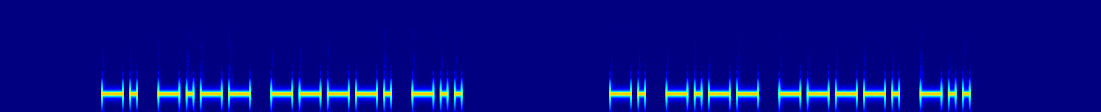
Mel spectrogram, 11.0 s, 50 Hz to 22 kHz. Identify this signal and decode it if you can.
Morse code, heard as a keyed tone, about 17 wpm, 700 Hz. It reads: NY9D NY9D
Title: USA Call Signs - 4 Characters - Repeated 2x - 17wpm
